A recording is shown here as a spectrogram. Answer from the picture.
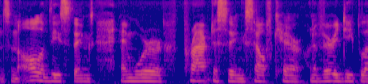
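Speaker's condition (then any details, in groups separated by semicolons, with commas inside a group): No condition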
